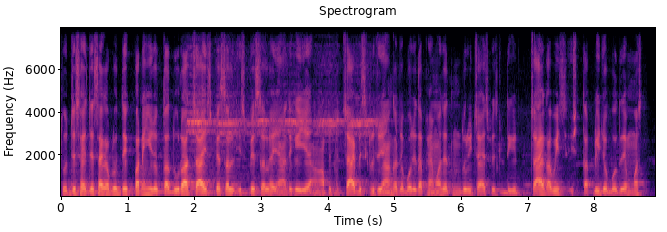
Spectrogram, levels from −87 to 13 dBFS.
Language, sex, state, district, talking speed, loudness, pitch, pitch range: Hindi, male, Bihar, Begusarai, 270 wpm, -18 LUFS, 130 Hz, 125-135 Hz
